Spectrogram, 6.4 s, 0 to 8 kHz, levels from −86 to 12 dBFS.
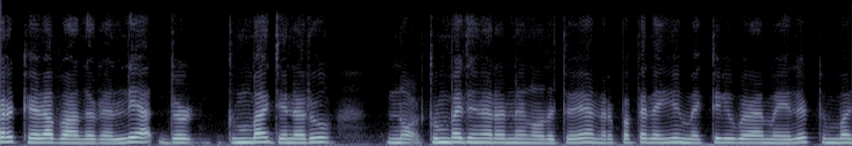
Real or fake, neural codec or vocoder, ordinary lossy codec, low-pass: fake; codec, 16 kHz, 0.5 kbps, FunCodec, trained on LibriTTS, 25 frames a second; none; 7.2 kHz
